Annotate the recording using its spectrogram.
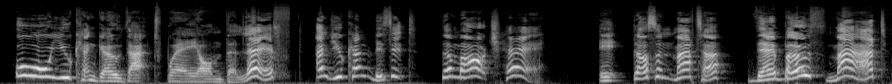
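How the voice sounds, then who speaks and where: A high-pitched, put-on character voice at a very slow pace. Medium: audio drama. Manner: sly, teasing.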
